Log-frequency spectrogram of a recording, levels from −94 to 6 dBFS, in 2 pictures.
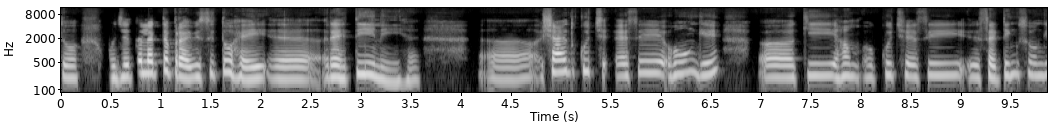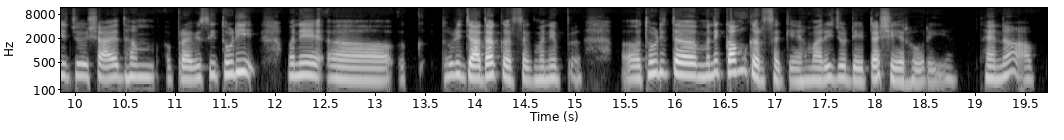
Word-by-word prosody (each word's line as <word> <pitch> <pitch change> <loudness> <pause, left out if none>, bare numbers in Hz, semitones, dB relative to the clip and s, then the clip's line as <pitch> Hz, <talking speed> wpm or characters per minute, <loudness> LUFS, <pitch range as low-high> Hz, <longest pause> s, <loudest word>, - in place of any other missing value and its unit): तो, 200 -2 0 0.4
मुझे 200 +2 +1
तो 270 +6 +3
लगता 260 +1 +6
है - - -9
प्राइवेसी 210 +1 +3
तो 275 +4 +1
है 200 -6 +2
ही 190 +2 +4
अ, 185 -1 -1
रहती 205 +4 +3
ही 240 - +3
नहीं 165 -5 -2
है। 170 +2 -8 0.4
अ, 180 +2 -7
शायद 280 +3 +6
कुछ 290 -2 -3
ऐसे 265 +4 -2
होंगे 245 0 -1
अ, - - -7 0.9
कि 230 0 -2
हम 225 -2 -1
अ, 205 - -8
कुछ 235 0 -6
ऐसी 230 0 -4
सेटिंग्स 235 +5 -1
होंगी 230 -1 -3
जो 225 - +1
शायद 205 0 +1
हम 210 -1 -2
अ, 185 - -12
प्राइवेसी 195 +5 -2
थोड़ी 270 +4 +4 0.4
मने 230 +1 +2
अ, 210 - -4
अ, 180 -2 0
क 190 - -22 0.2
थोड़ी 225 +3 -1
ज़्यादा 210 +1 +8
कर 200 - +3
सक 180 +1 -6
मने 185 +2 -2
प 190 +1 -15 0.4
अ, 195 0 -1
थोड़ी 265 +2 +3
त - - +8 0.2
मने 225 +5 0
कम 275 +3 +6
कर 215 -7 +4
सके 170 -1 -5
हमारी 180 +3 -2
जो - - +2
डेटा 175 +3 0
शेयर 170 -5 -1
हो 160 0 -6
रही 155 -1 -12
है, 185 -2 -13 0.3
है 195 - +2
ना? 220 +6 -1
आप 185 -10 -6
210 Hz, 185 wpm, -19 LUFS, 185-235 Hz, 0.9 s, ज़्यादा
